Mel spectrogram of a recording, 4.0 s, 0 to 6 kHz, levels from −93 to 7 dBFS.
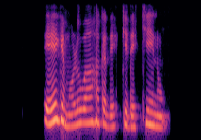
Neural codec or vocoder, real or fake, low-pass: codec, 24 kHz, 3.1 kbps, DualCodec; fake; 5.4 kHz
